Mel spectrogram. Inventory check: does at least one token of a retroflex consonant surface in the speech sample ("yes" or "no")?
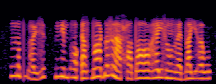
no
